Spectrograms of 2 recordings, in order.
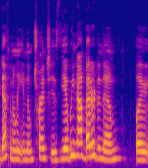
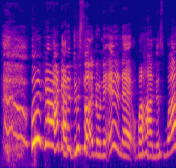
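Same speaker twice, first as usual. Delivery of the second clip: laughing; 9 semitones higher than usual. Real, not acted. Laughing at being too scared.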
